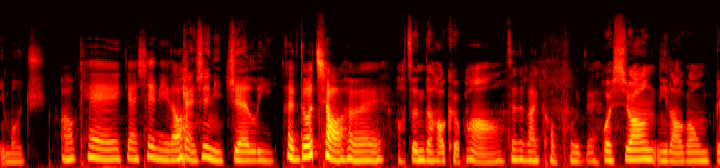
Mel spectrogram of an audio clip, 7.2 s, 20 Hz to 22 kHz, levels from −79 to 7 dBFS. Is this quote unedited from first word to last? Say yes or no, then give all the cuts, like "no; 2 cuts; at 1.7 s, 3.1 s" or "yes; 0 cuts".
yes; 0 cuts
